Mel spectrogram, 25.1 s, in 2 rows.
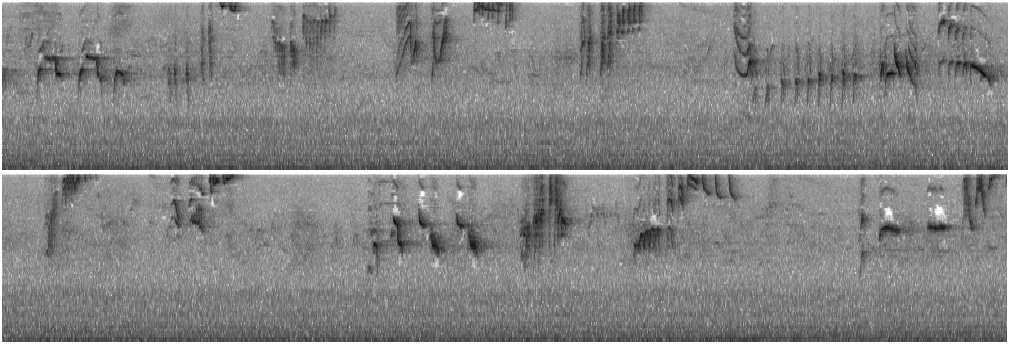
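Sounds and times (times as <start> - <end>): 
song thrush singing whistled, squeaky and fluty phrases: 0.0 - 25.1.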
